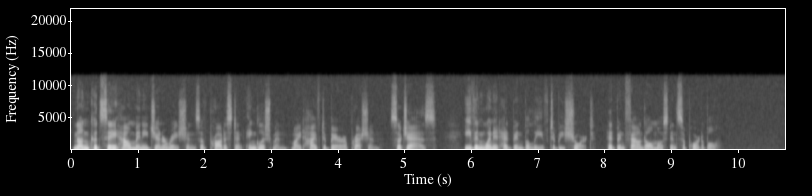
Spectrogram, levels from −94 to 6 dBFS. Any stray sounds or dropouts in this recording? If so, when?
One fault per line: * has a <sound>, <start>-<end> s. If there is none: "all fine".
all fine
